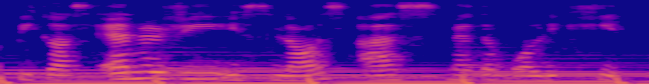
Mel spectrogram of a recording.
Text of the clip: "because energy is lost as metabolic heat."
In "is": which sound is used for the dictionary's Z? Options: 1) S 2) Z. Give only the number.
1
